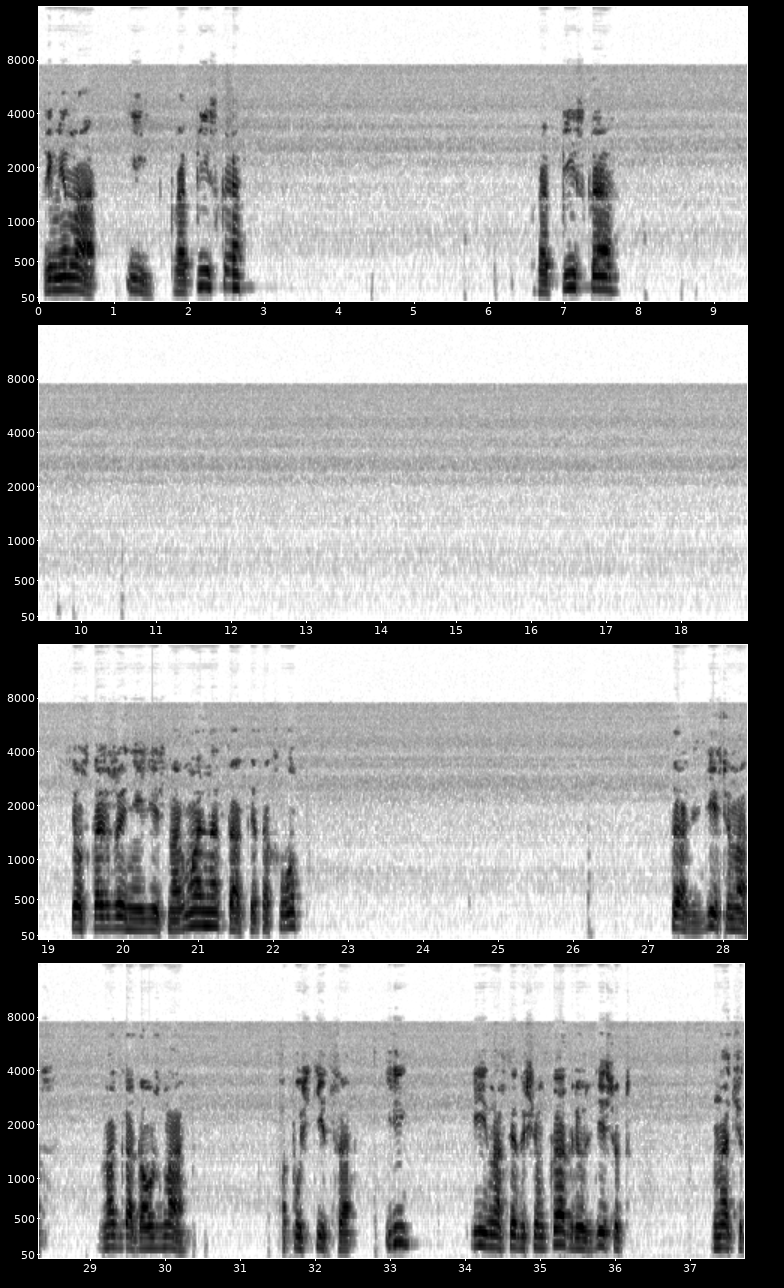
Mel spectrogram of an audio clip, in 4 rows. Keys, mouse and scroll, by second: 2.8 click, 4.4-5.9 drag, 7.6 click, 8.7 click, 9.8 Delete, 10.8-26.3 drag, 28.2 g, 30.6 r, 32.9 i, 34.6-35.6 drag, 36.1-37.1 middle drag, 37.1 click.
